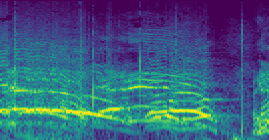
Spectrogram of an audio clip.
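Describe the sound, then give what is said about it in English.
A crowd cheers loudly with overlapping whoops and rising, wavering yells, while a few sharp claps snap through the noise; the roar drops off briefly near the end before picking up again. “I clapped. And I cheered.”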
